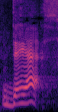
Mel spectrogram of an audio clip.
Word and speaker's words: DS: In French, DS is pronounced as DS, which is also the French word for goddess.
